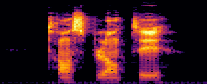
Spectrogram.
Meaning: 1. to transplant (uproot and replant (a plant)) 2. to transplant (change an organ)
- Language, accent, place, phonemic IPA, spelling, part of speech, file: French, France, Lyon, /tʁɑ̃s.plɑ̃.te/, transplanter, verb, LL-Q150 (fra)-transplanter.wav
